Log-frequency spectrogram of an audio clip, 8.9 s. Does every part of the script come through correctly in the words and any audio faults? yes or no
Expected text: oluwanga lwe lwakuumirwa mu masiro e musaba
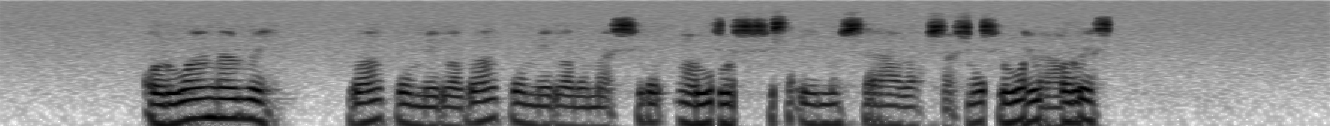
no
